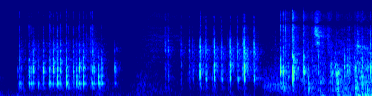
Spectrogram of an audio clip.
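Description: A full-size white Azio mechanical keyboard for the Apple iMac, with plastic keycaps and frame, is held in the hand while fingertips press and tap the keys in a typing motion. Bright, crisp plastic clacks come in quick bursts with a brief pause near the middle. Each keystroke is short and dry, with almost no ring.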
